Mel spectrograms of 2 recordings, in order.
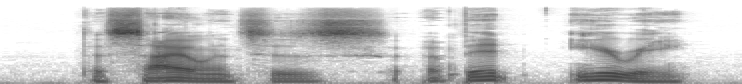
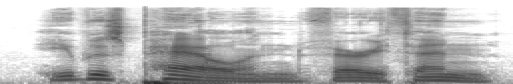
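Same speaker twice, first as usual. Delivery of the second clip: usual speaking voice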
